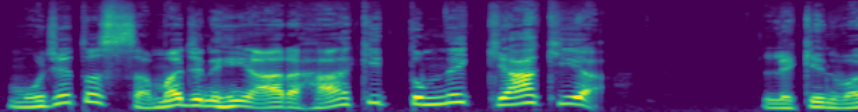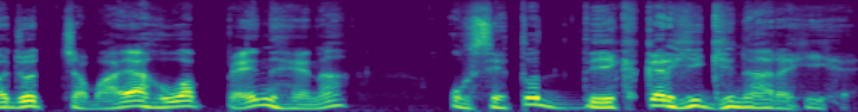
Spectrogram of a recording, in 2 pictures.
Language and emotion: Hindi, disgusted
